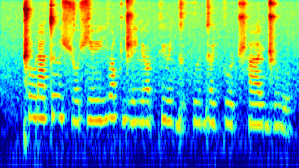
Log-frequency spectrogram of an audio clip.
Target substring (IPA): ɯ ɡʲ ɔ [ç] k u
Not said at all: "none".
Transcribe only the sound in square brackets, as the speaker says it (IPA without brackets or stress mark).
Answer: j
